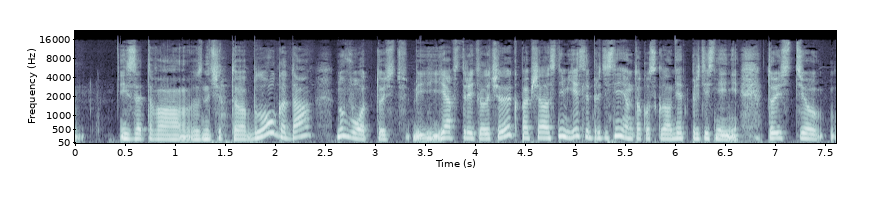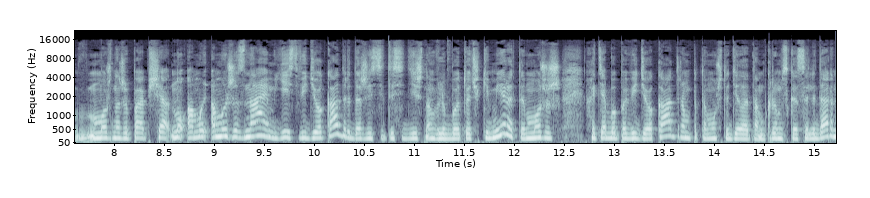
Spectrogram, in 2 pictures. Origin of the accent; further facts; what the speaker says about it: Kyiv, Ukraine; То есть я из Киева, получается, что могу больше увидеть, чем я могу увидеть в Крыму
